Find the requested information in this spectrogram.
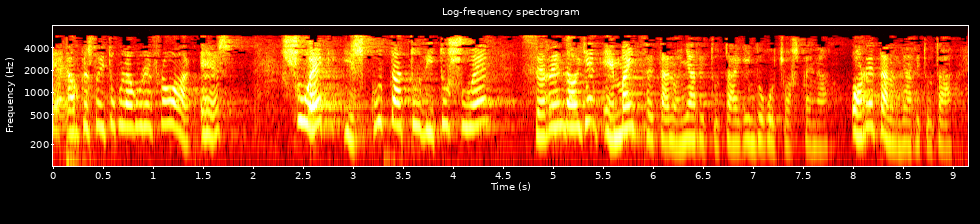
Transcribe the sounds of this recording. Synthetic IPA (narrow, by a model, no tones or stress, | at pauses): awɾke̞st̪uðit̪uɣ̞ulaɣ̞uɾe̞fɾo̞ɣɣake̞sː | ue̞kiskut̪at̪uðit̪usue̞nse̞re̞nd̪aoɾje̞ne̞majt͡se̞t̪ano̞ɲarit̪ut̪ae̞ɣ̞ind̪uɣut͡ʃo̞st̪e̞na | o̞re̞t̪anoɲarit̪ut̪a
